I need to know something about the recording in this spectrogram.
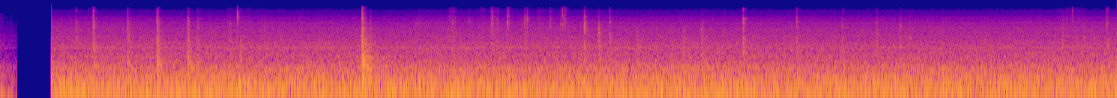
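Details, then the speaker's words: Furnace on a tenant's no-heat call after repair: steady even low rumble without surging or clicks; furnace firing normally, air warm, heat restored. "Warm. Tenant should have heat now."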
